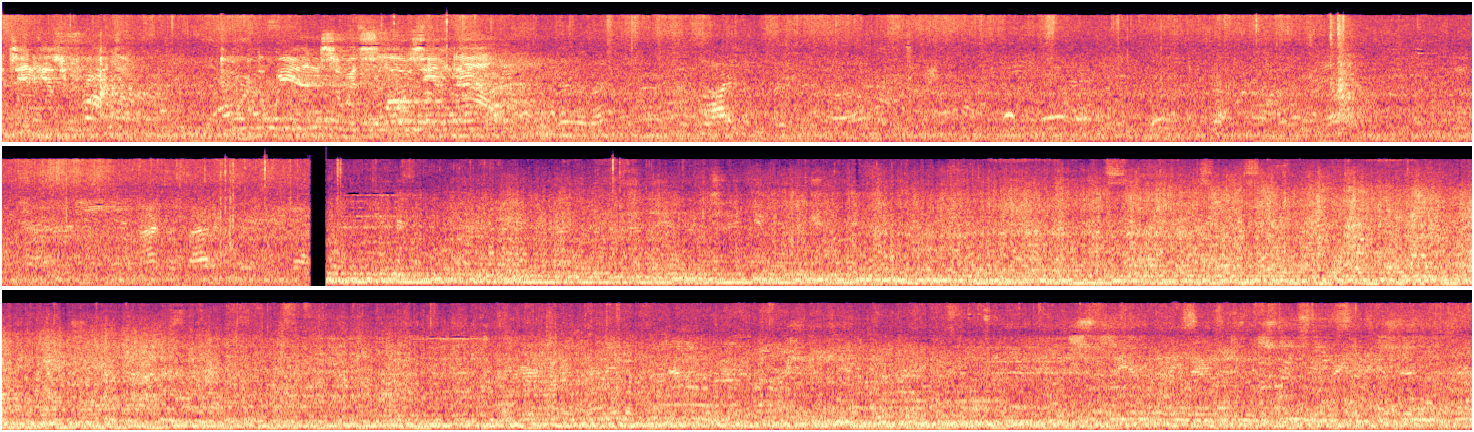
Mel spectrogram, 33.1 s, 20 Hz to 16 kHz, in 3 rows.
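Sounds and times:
propeller aircraft flying overhead: 0.0s - 33.0s.

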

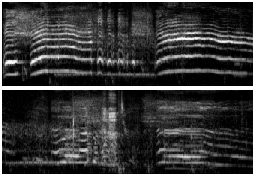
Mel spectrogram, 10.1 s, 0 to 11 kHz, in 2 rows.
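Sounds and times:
baby wailing: 0.0s - 7.3s
faint steady tone: 0.9s - 7.7s.

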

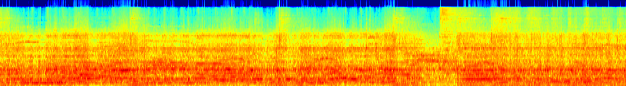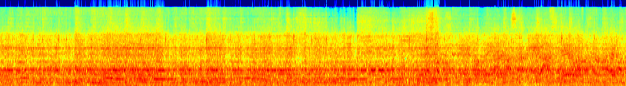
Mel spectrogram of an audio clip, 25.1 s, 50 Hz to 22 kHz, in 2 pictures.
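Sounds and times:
heavy metal band playing: 0.0s - 25.0s.

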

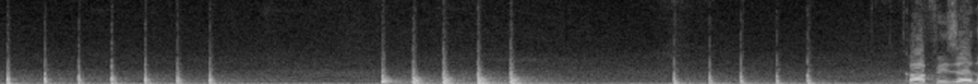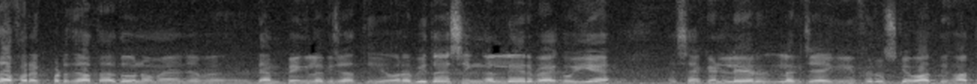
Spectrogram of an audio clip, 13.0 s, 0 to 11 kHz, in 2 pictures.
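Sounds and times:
knuckles knocking on metal door: 0.0s - 1.6s, 2.5s - 3.7s, 4.5s - 5.6s.

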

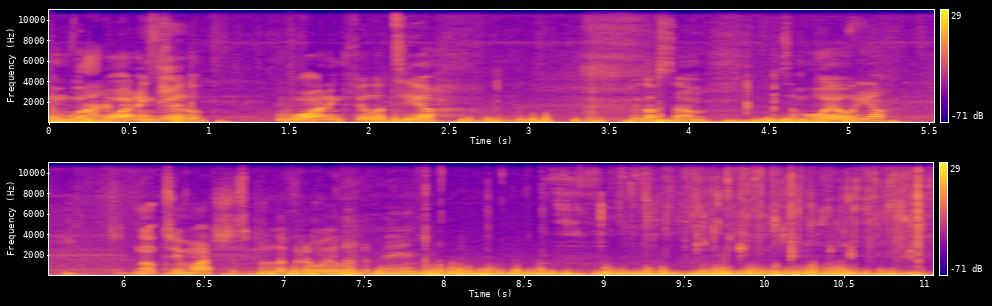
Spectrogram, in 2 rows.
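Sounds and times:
oil trickling into frying pan: 8.6s - 11.0s.

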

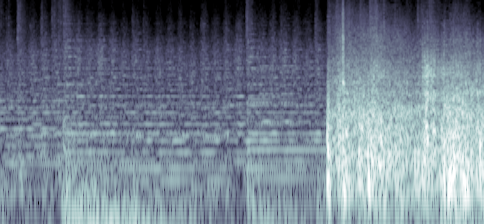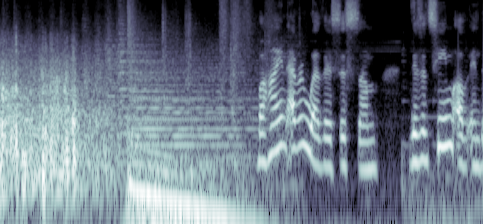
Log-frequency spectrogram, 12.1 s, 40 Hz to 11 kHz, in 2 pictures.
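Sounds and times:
theme music with held notes: 0.0s - 10.4s
thunder crash: 4.1s - 9.3s.

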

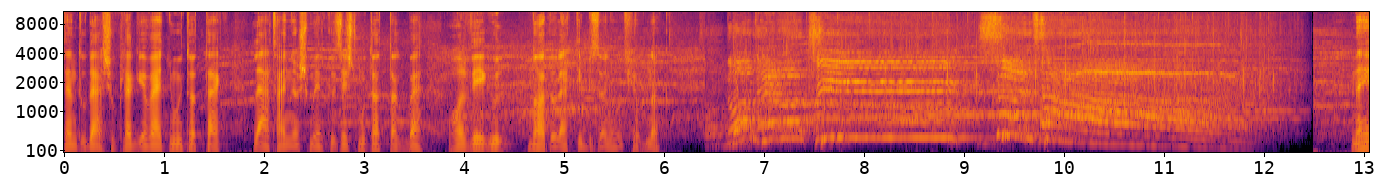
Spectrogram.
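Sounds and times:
crowd cheering: 0.9s - 13.0s.

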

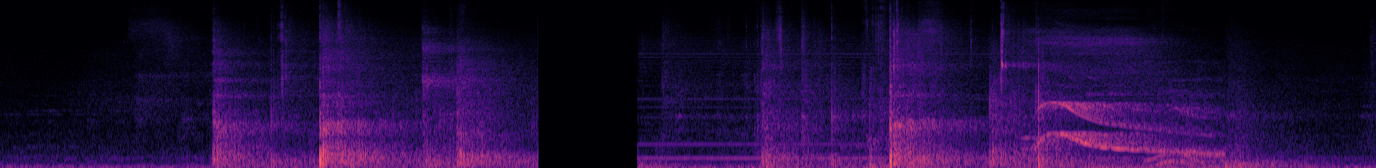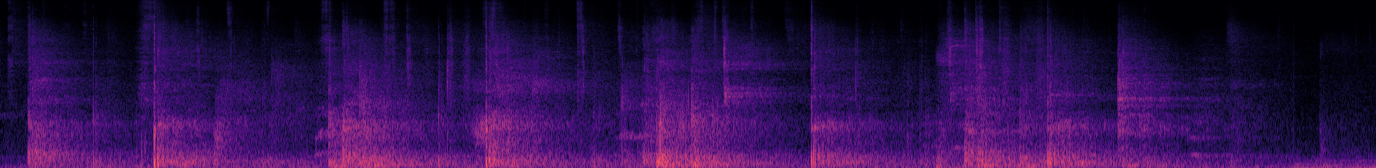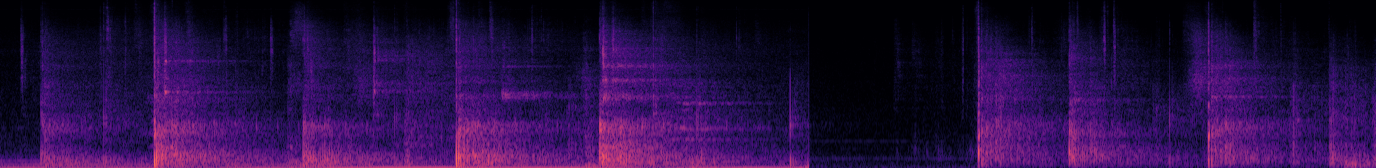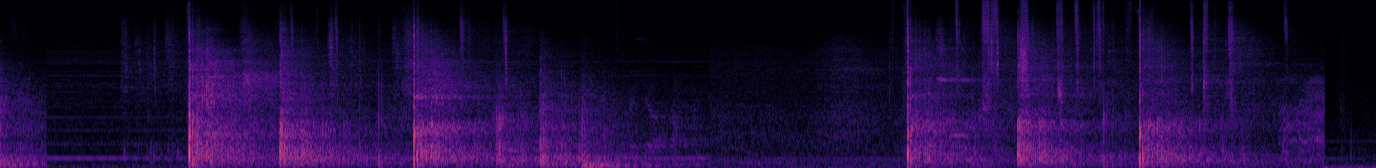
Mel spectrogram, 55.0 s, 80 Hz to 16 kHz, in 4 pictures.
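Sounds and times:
tennis balls struck by racquets: 2.1s - 5.3s, 7.6s - 10.6s, 13.8s - 25.6s, 26.7s - 35.6s, 37.2s - 41.6s, 43.1s - 47.4s, 50.2s - 53.8s
balls bouncing on hard court: 7.5s - 10.9s, 13.8s - 25.6s, 26.9s - 35.6s, 37.2s - 41.6s, 50.3s - 53.7s
low hum: 26.0s - 35.6s.

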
